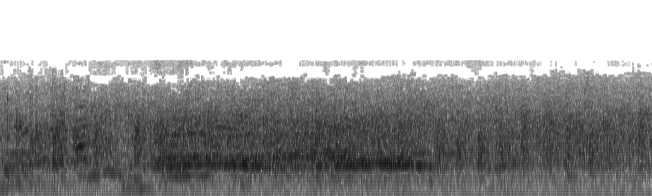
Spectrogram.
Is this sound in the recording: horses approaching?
no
